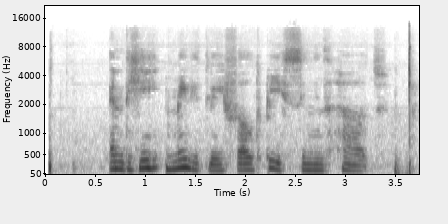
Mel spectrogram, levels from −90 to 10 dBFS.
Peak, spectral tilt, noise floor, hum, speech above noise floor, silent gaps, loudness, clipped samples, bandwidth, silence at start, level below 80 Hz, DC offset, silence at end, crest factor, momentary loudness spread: -2 dBFS; -5.5 dB/octave; -51 dBFS; none; 28 dB; none; -23 LUFS; under 0.1%; 14 kHz; 0.05 s; -50 dBFS; under 0.1%; 0.05 s; 22 dB; 10 LU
